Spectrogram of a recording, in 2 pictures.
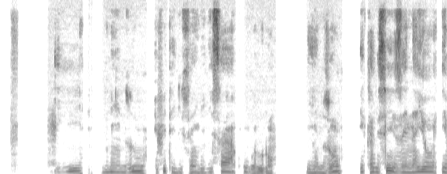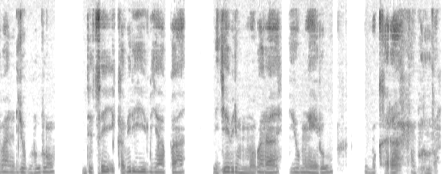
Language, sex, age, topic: Kinyarwanda, male, 25-35, finance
